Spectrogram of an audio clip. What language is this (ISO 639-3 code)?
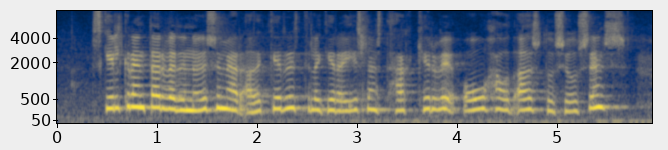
isl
